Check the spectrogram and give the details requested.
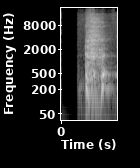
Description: coughing for over a minute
